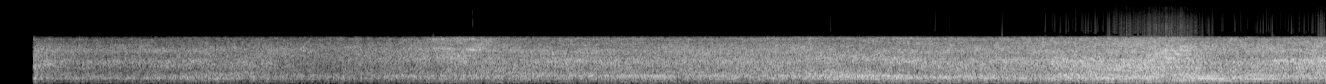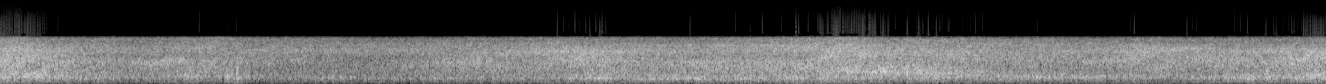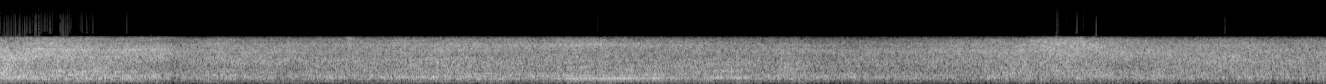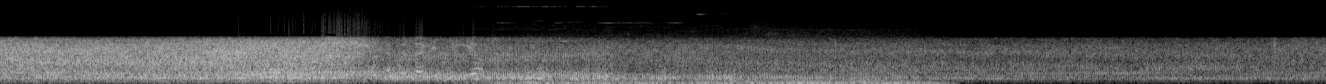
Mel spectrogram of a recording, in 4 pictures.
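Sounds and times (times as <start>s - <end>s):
street traffic passing cars: 43.0s - 49.4s.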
